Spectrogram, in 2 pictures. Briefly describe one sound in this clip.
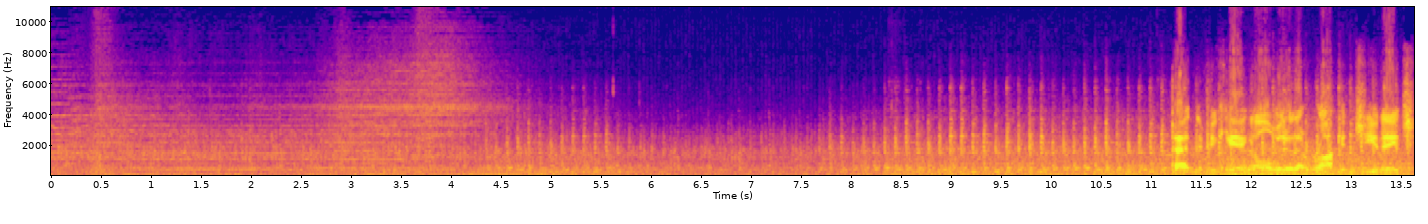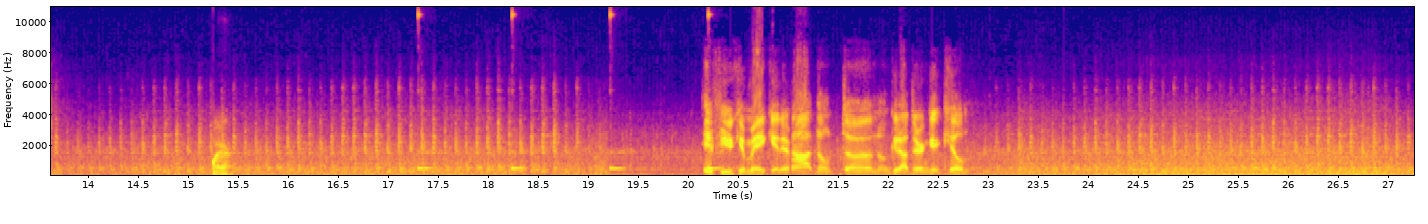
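A tank engine rumbles steadily at idle.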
